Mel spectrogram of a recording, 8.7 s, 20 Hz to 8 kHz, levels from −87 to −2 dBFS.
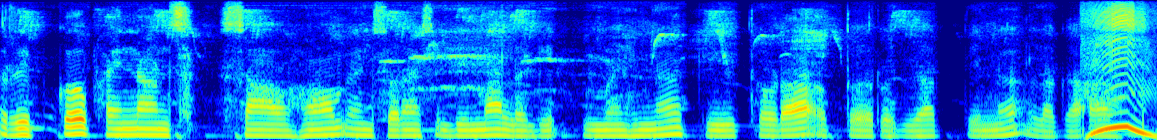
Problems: background sounds at intervals, low volume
